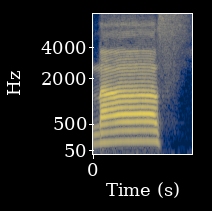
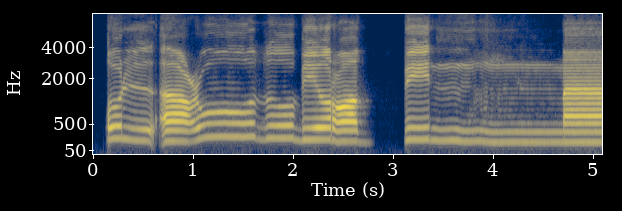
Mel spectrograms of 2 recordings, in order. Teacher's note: নুনের উপর তাজদিদ আছে, তাই নুনকে একালি পরিমাণ গুণনা করা ওয়াজিব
